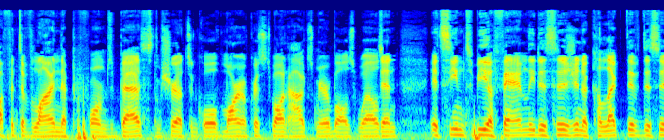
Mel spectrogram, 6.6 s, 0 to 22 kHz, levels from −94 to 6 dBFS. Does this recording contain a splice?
yes; 2 cuts; at 1.5 s, 3.8 s

